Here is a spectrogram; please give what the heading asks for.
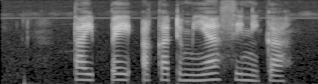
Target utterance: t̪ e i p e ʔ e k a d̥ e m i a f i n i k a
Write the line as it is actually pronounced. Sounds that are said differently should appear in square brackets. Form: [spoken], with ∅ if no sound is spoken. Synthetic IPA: t̪ [a] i p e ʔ [a] k a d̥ e m i a [s] i n i k a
